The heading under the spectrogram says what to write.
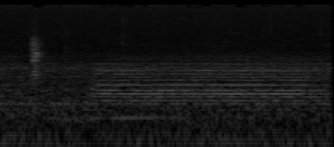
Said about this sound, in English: Train's here. Oh, yeah. Train's here.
